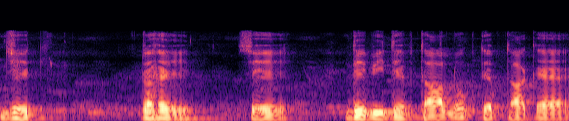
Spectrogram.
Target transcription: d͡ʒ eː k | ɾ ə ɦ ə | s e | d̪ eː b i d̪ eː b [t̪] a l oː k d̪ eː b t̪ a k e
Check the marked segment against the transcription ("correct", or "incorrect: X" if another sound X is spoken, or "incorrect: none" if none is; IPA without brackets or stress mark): correct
